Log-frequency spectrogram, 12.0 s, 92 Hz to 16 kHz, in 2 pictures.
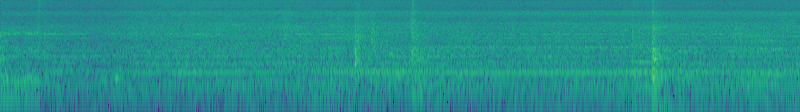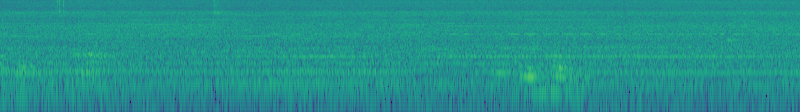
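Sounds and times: pump motor humming: 0.0s - 12.0s
sharp knock: 4.7s - 5.4s.

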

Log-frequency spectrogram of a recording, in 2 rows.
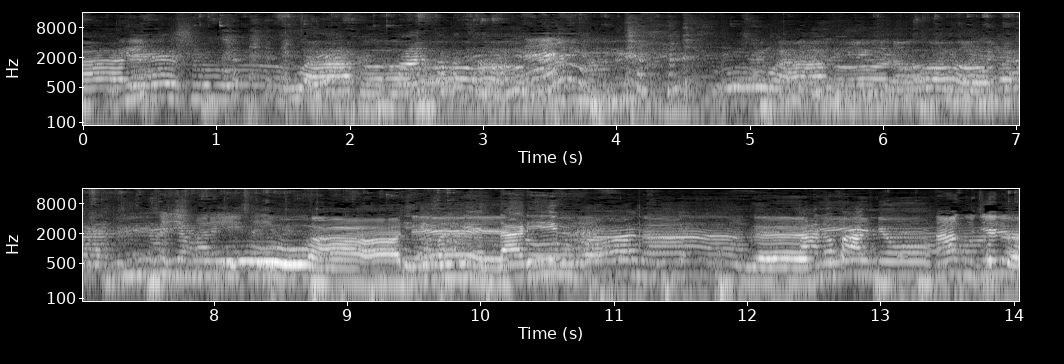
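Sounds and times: women singing: 0.0s - 14.0s.

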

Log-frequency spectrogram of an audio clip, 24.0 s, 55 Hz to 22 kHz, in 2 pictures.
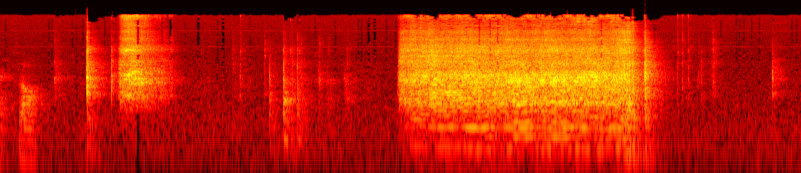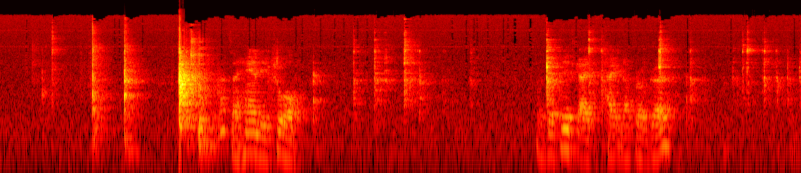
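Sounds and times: hand power tool running: 1.8s - 2.6s, 6.0s - 9.7s.

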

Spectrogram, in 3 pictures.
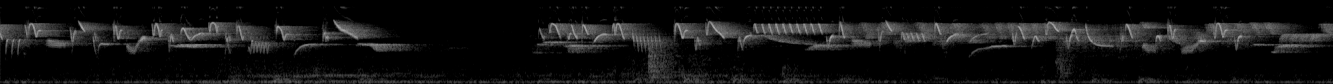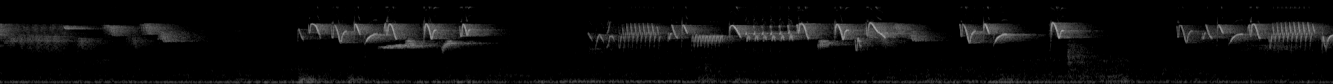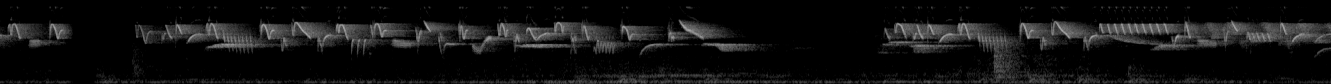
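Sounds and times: finch singing warbled trills: 0.0s - 4.4s, 5.4s - 15.0s, 28.1s - 34.6s, 35.5s - 39.9s.

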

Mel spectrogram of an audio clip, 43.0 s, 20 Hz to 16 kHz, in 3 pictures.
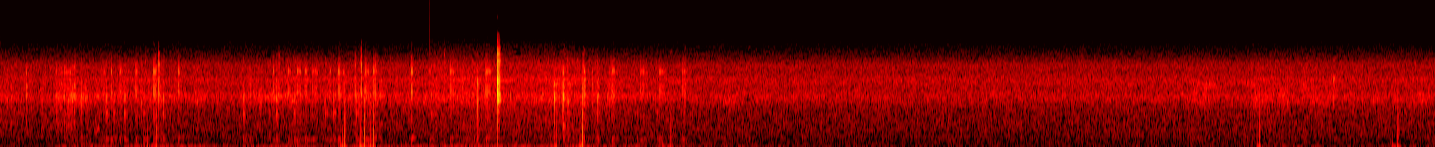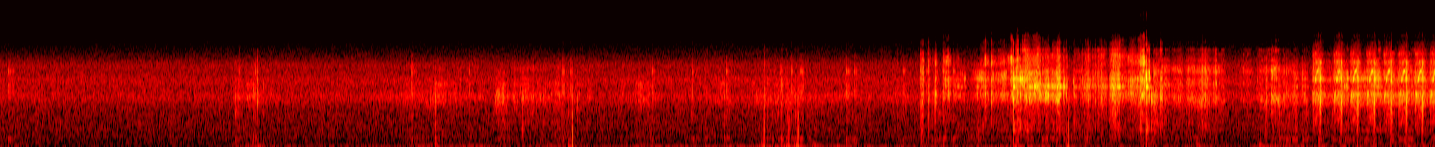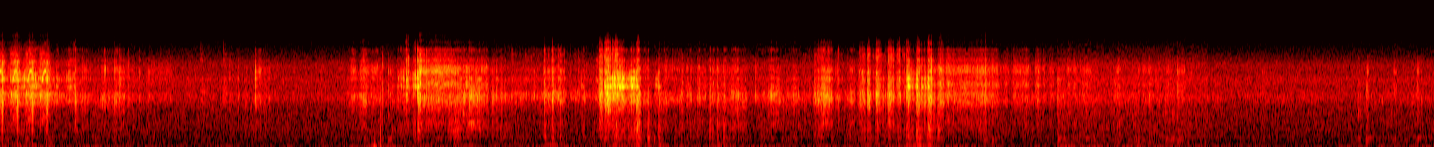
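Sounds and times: dry grass rustling and scraping: 18.3s - 31.5s, 32.1s - 40.8s.

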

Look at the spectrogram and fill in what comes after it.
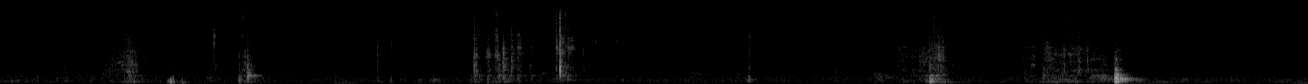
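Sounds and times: plastic strip clicks and rustles: 4.7s - 5.9s.

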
